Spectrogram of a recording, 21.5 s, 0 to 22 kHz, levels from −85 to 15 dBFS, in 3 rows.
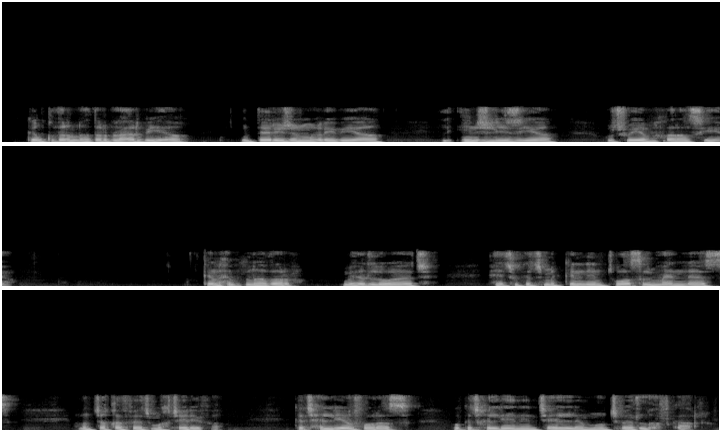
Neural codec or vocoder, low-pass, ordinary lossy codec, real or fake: none; 5.4 kHz; AAC, 32 kbps; real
